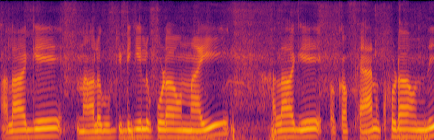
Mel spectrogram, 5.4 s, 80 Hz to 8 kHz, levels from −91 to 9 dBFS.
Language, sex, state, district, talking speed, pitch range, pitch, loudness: Telugu, male, Andhra Pradesh, Sri Satya Sai, 110 wpm, 140-155 Hz, 150 Hz, -15 LUFS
